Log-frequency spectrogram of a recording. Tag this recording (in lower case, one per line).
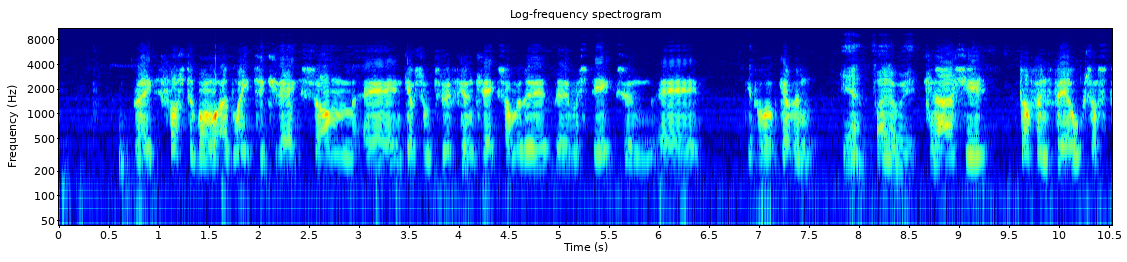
radio
speech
